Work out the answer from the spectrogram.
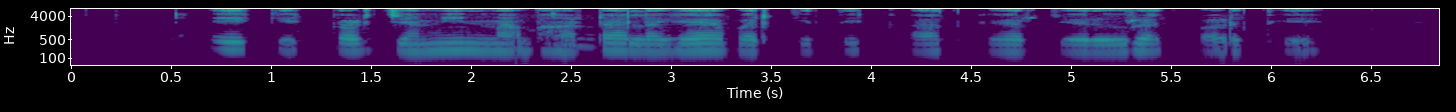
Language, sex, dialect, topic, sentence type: Chhattisgarhi, female, Northern/Bhandar, agriculture, question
